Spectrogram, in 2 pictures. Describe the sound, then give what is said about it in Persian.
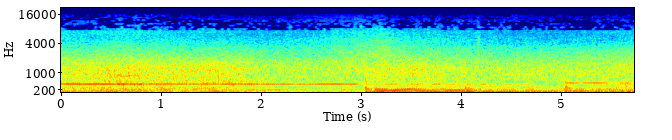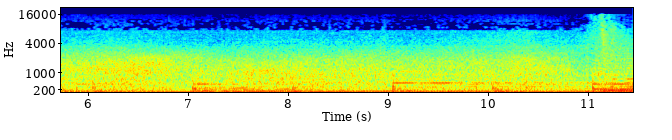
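A car engine rumbles steadily, its low hum shifting in pitch and loudness a few times as the vehicle pulls up and stops on the other side of a road, with faint road noise around it. “یه ماشین اون طرف جاده میسته و مژگان به سمتش میره.”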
